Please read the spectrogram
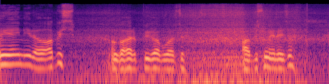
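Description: A voice in short bursts over the steady rumble and road noise of a motorcycle being ridden in traffic, with a rushing hiss between the bursts.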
